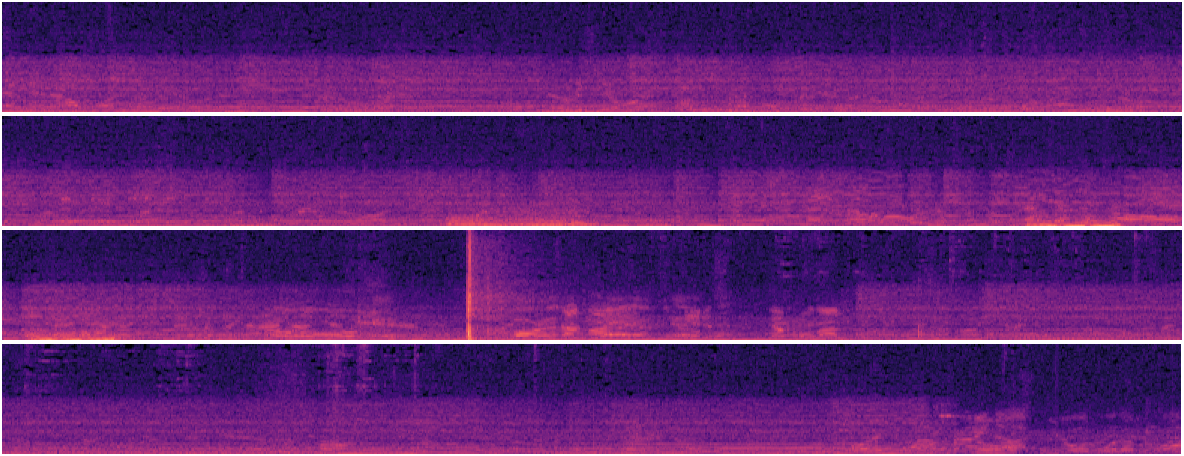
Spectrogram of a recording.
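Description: Electric guitars played through amplifiers in a soundcheck: held notes and loose noodling rather than a song, with louder strummed bursts around a quarter and halfway in. A single sharp click sounds a little past the middle.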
